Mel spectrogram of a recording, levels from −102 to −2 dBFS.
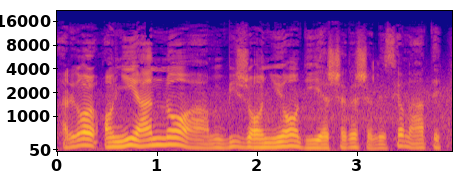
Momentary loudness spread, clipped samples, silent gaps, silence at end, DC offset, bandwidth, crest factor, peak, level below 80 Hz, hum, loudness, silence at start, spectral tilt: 8 LU; under 0.1%; none; 0 s; under 0.1%; 14.5 kHz; 16 dB; -6 dBFS; -54 dBFS; none; -22 LUFS; 0 s; -5.5 dB/octave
